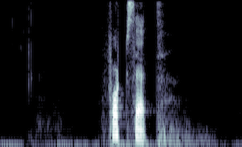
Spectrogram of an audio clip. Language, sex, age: Norwegian, male, 32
